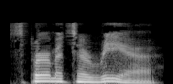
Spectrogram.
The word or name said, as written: spermatorrhea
